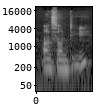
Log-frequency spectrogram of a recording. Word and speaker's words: Incendies: and we had watched Anon D which I I embarrassingly enough Ricky I was um calling this or pronouncing this wrong last week it's not you don't say the the S the end yeah I notic that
